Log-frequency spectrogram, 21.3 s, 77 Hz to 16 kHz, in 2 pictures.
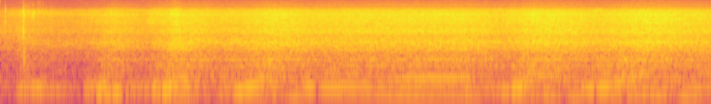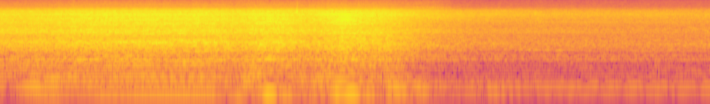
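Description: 2008 Nissan X-Trail T31's 2.5-litre four-cylinder petrol engine being revved while stationary: a few quick blips from idle, then held up to nearly 4,000 rpm for several seconds at a time, rising and falling repeatedly. About seventeen seconds in it drops back to a steady idle.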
